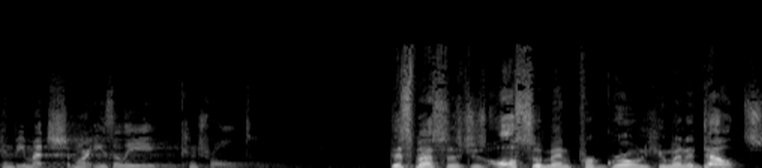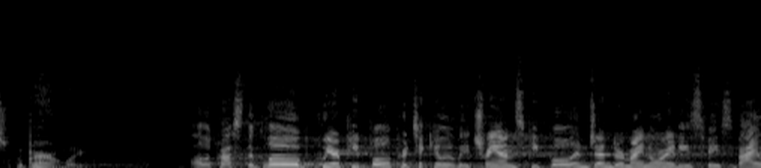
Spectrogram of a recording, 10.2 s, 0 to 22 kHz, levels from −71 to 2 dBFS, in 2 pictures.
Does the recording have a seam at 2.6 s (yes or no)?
yes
